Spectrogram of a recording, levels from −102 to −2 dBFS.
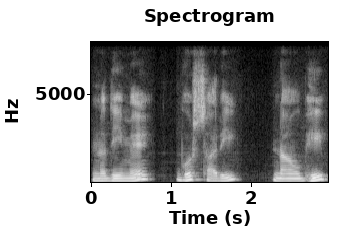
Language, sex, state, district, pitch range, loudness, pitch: Hindi, male, Madhya Pradesh, Dhar, 130-175 Hz, -18 LUFS, 140 Hz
